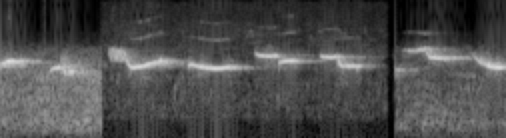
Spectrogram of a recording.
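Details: Rufous-bellied thrush giving Piedade-type song alongside female calls: clear whistles that dip then level out, a longer drawn note midway, sung in short connected bursts with faint hiss behind.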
